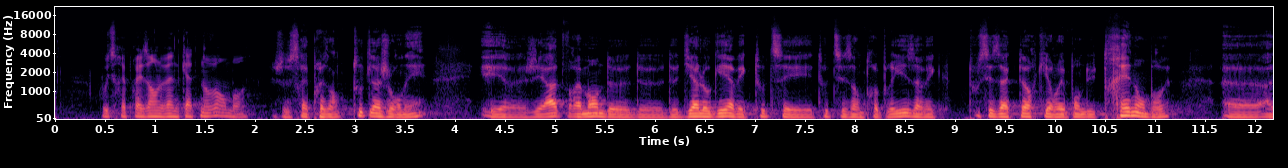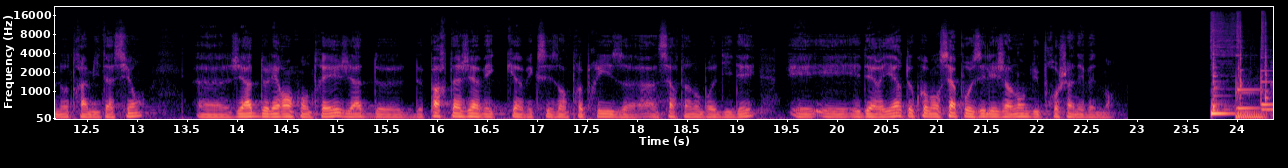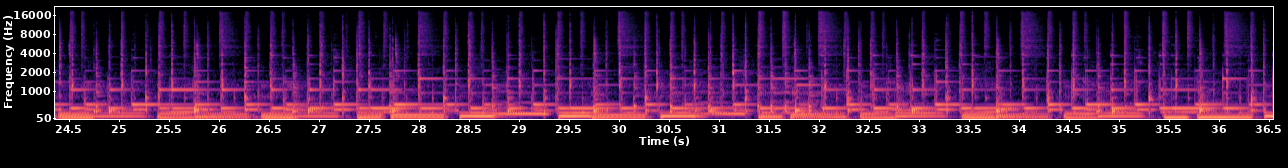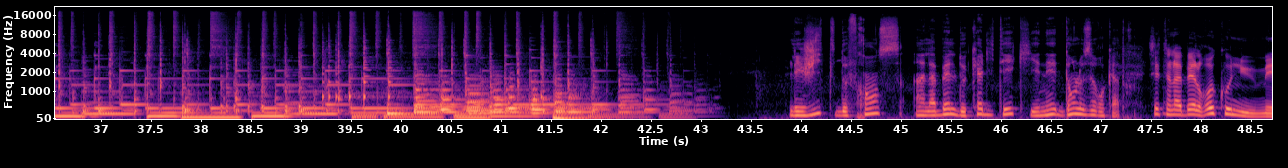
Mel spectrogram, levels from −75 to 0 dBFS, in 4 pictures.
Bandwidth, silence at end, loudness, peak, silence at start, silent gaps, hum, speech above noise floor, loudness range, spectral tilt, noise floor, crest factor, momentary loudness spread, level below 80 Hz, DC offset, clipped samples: 19 kHz; 0 s; -22 LUFS; -4 dBFS; 0.45 s; none; none; 59 dB; 7 LU; -6.5 dB/octave; -83 dBFS; 18 dB; 10 LU; -32 dBFS; under 0.1%; under 0.1%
